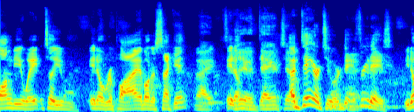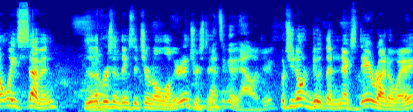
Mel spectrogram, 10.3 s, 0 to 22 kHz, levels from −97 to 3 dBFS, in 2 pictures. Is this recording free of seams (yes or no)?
yes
